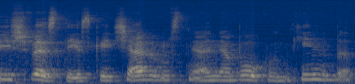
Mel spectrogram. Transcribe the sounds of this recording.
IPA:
ɪʃʲˈʋʲeːs ˈtʲeːɪ skɐɪˈt͡ʃʲæːʋʲeːms nʲɛ nʲɛˈboːw koːŋʲˈkʲiːnʲ bʲɛt

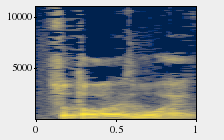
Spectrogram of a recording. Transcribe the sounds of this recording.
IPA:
sʊ tɐˈlˠoːnɐɪs bʊˈʋɐɪ

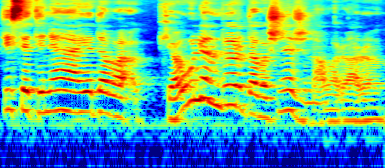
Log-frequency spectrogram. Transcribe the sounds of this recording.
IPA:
tʲiɛ sʲiɛtʲɪˈnʲæː ˈɛɪdɐʋɐ ˈkʲɛʊlʲeːm ˈʋʲɪrdɐʋɐ ɐʃ ˈnʲæːʒʲɪˌnɐʊ ɐr ɐr

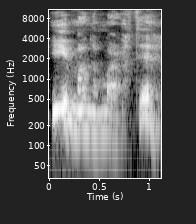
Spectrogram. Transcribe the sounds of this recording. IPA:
ˈiː ˈmɑːnoː mɐrʲˈtʲɪ

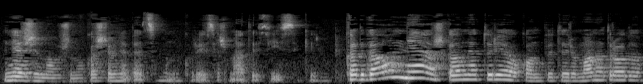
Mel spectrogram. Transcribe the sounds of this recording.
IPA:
nʲɛʒʲɪˈnɐʊ ʒʲɪˈnoːk ˈɐʃ jɛʊ nʲɛbʲɛɐtʲˈsʲɪmʲɛnʊ kʊˈrʲɛɪs ˈɐʃ ˈmʲætɐɪs ˈjiː iːsʲɪɡʲɪˈjɛʊ kɐt ˈɡɐlˠ ˈnʲɛ ɐʃ ˈɡɐlˠ nʲɛtʊˈrʲeːjɛʊ koːmʲˈpʲʊtʲɛrʲʊ ˈmɐn ɐtˈroːdʊ

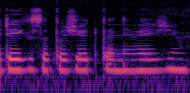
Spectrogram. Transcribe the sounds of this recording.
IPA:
ˈrʲɛɪks dɐ pɐˈʒʲeːtʲ pɐnʲɛʋʲɛˈʒʲiː

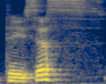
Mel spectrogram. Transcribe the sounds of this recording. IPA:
tʲɛɪˈsʲɛs

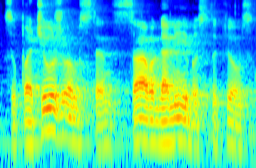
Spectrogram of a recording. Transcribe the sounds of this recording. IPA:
sʊ pɐˈt͡ʃʲuːʒoːms tʲɛn ˈsɑːʋɐ ɡɐˈmʲiːbɐs toːˈkʲuɔms

